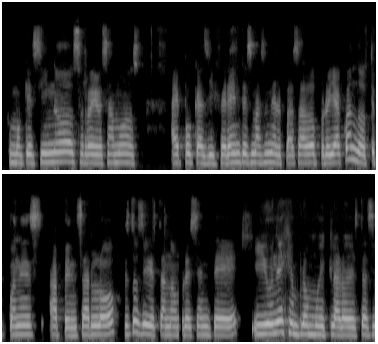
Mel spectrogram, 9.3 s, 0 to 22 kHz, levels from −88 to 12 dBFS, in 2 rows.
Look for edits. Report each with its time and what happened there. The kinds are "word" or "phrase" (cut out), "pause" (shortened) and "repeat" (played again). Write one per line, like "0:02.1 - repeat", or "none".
0:06.2 - word
0:06.9 - word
